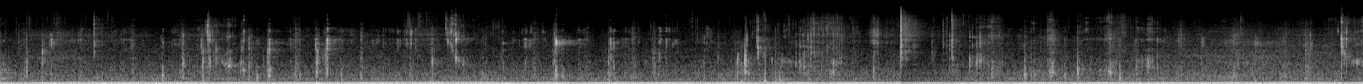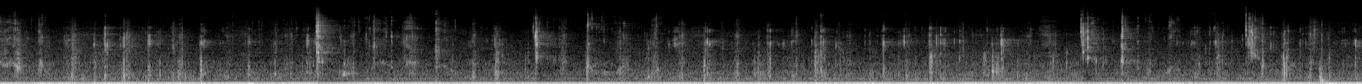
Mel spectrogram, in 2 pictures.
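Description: Close-miked crunchy biting and chewing of a sugar-glazed fried glutinous-rice cake (bánh cam), with many irregular crisp crackles.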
